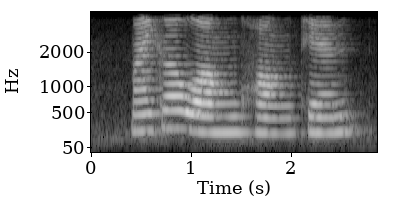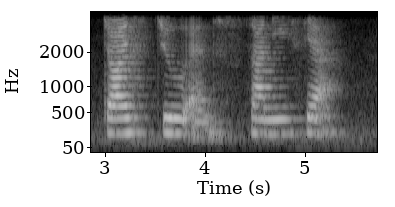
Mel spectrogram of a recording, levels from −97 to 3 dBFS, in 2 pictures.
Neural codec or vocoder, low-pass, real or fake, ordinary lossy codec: none; 3.6 kHz; real; none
